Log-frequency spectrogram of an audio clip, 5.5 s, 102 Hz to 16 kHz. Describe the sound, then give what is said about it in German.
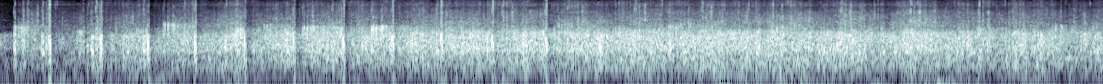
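An audience at the international Phos4G conference claps for the conference helpers, a dense, sustained patter of many hands that swells quickly at the start and holds at a fairly loud, even level for several seconds without any talking. “Ich würde auch gerne ein paar von den Helfern, die super waren dieses Jahr bei dieser Konferenz, und die kriegen jetzt gleich nochmal einen extra Applaus dafür.”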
